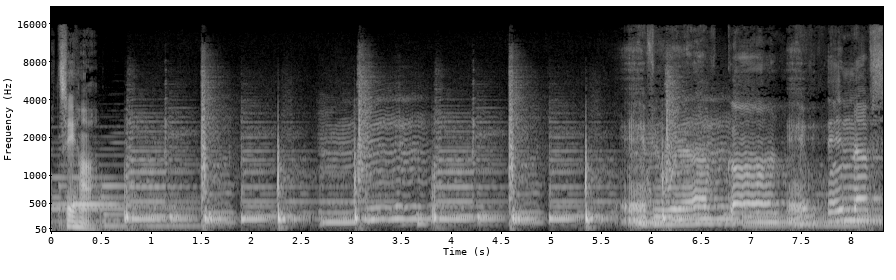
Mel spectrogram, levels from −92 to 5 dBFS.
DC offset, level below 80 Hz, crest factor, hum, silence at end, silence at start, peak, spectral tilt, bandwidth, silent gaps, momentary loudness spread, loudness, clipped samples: under 0.1%; -48 dBFS; 20 dB; none; 0 s; 0 s; -4 dBFS; -5 dB/octave; 16 kHz; none; 8 LU; -24 LUFS; under 0.1%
